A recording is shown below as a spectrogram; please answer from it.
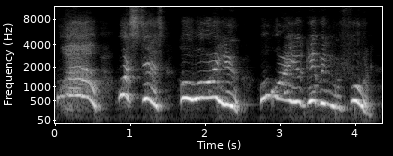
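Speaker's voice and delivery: very high, acted outburst of surprise; surprised grandma. Grandma sees the wolf at her door, high-pitched surprise. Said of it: "the grandma was surprised".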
